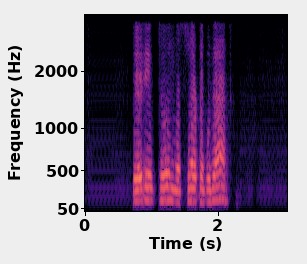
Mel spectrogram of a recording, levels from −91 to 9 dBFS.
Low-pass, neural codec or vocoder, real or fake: 3.6 kHz; codec, 16 kHz, 0.5 kbps, FreqCodec, smaller model; fake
